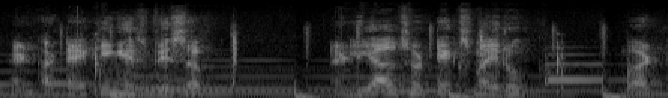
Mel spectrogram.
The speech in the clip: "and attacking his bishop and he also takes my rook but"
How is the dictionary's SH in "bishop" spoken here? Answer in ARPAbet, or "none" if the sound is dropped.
S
